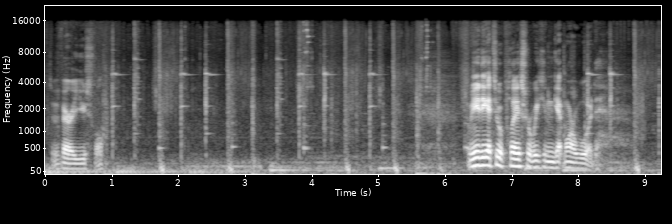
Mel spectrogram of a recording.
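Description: A small tool strikes packed dirt in quick, repeated knocks.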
